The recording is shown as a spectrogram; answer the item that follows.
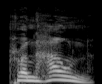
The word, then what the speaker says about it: prynhawn: In his English class, he is learning all about pronouns, but he can't get the pronunciation right. He keeps saying prynhawn, but he's feeling good about it.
